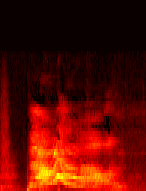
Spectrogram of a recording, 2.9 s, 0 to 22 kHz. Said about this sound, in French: Ça, c'est un bébé de 5 mois qui fait un peu tous ces trucs d'exploration. Il est tout seul.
